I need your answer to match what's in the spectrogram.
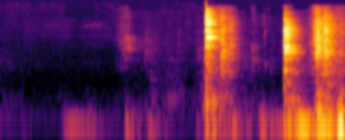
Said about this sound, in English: You can hear my squeak. I did not end up buying a new chair, guys. Oh, I'm so sorry. I was going to.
